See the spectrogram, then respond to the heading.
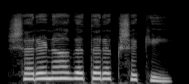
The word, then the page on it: ಶರಣಾಗತರಕ್ಷಕ: śaraṇāgata rakṣaka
